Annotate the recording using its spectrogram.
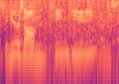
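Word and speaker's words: King Dedede: All right, so here's King DDD. That's how you pronounce his name.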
